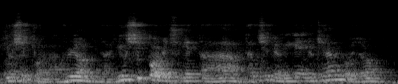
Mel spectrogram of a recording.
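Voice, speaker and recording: Here a pastor addresses a young adults gathering in a fairly high, animated voice that is dark in color and rapid in delivery. His style is casual, peppered with questions to the audience and dramatized quotations. The microphone sits at a distance in an echoing space.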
